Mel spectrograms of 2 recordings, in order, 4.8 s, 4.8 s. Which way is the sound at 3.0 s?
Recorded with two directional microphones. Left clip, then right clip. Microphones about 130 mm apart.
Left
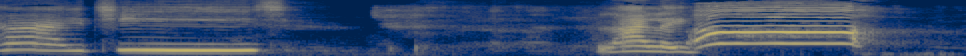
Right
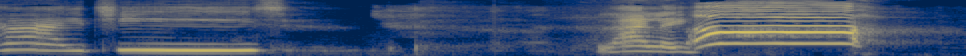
30° left (ahead or behind).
